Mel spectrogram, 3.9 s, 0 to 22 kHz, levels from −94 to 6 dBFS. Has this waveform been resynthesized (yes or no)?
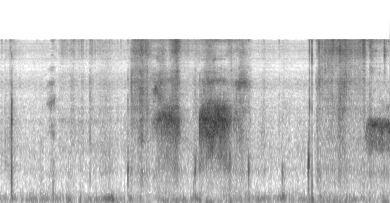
yes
